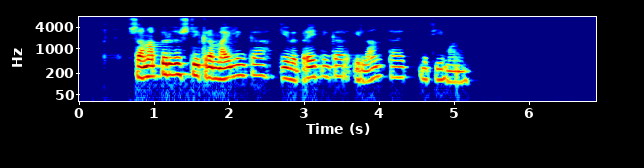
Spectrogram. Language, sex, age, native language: Icelandic, female, 60-69, Icelandic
